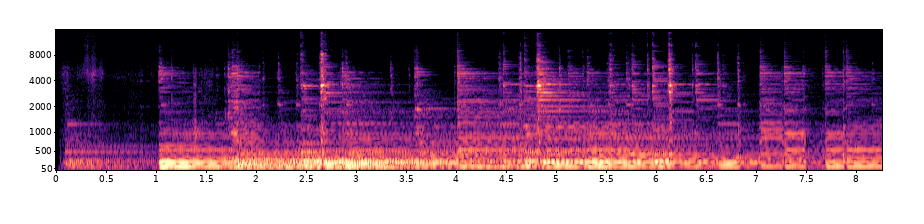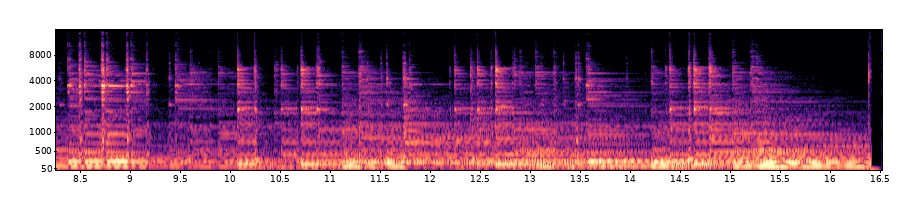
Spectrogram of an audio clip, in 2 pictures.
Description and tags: Guitar Strings (1)
acoustics, Guitar, Strings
